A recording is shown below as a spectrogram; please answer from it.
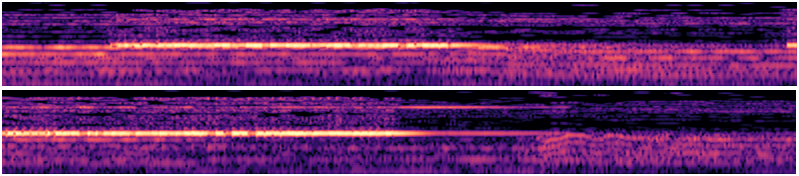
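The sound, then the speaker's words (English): A telephone rings while a call waits to connect, two long steady tones separated by a pause against a constant low background. “You lie down, and I'll bring you the phone to call Sadia.”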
